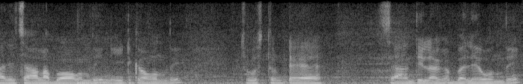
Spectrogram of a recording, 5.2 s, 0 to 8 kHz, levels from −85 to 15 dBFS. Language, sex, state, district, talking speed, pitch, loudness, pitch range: Telugu, male, Andhra Pradesh, Manyam, 125 wpm, 120 Hz, -16 LUFS, 120-125 Hz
